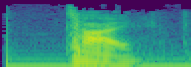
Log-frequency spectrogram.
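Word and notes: 倸: tshai2; Teochew

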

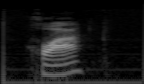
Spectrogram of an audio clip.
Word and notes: 禍: hua6; 文

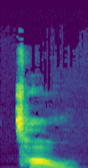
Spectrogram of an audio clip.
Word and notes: 剿: cao1; 潮阳

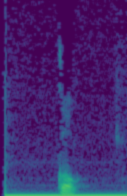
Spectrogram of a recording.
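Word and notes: 榾: kuk4; Teochew

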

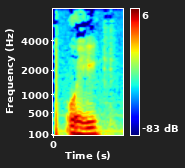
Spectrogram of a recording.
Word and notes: 謂: ui3

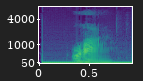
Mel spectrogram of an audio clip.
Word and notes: 嚄: ua7; Teochew

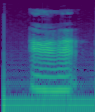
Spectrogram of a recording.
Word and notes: 詏: a3; 潮州

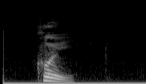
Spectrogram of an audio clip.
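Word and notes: 晷: kui2; Teochew

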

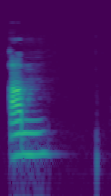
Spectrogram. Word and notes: 飲: am2; 潮阳

